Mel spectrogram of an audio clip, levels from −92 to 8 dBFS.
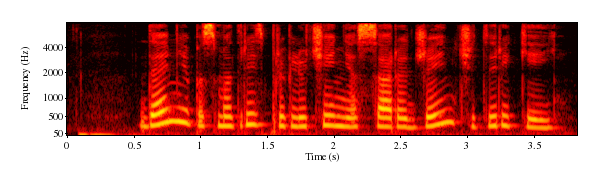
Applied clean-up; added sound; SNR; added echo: none; none; none; none.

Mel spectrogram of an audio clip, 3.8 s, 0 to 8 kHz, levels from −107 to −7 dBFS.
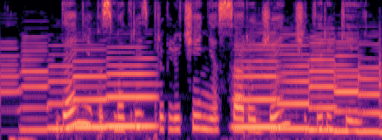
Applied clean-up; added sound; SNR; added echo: classical method spectral subtraction.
